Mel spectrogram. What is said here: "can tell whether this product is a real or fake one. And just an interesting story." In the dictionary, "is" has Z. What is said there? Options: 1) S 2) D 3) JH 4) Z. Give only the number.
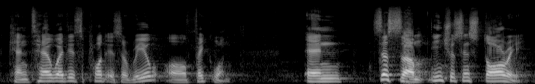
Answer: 1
